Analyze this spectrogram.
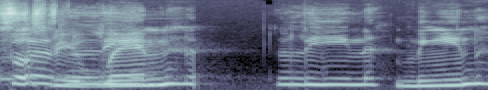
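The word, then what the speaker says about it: Hlín: Goddess that she originally it was H not H it's lean what yeah so it's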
